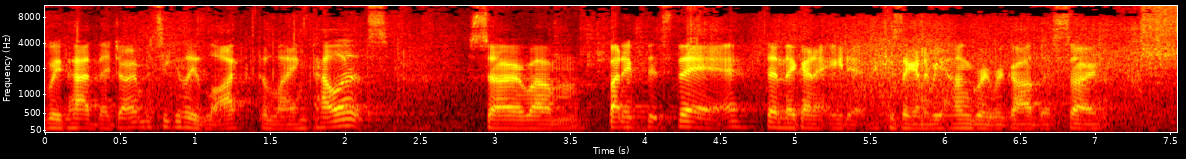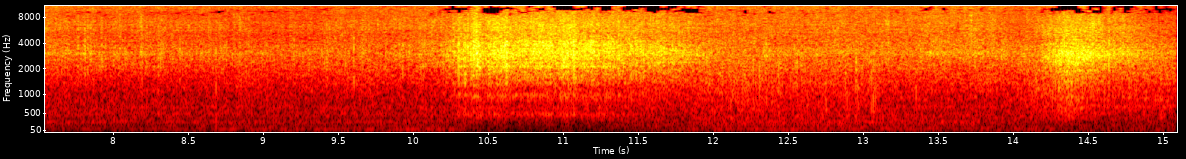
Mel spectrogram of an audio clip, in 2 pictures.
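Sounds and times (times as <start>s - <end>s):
grain pouring: 4.9s - 15.0s.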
